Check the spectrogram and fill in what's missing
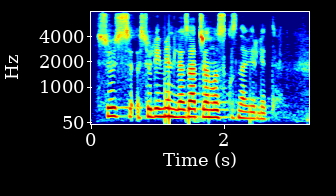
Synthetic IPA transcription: sɵz̥sulejmenlʲazɑt̪ʒɑnəlˠəsqʰəzənɑbe̞ɾɪle̞d̪̥ɪ

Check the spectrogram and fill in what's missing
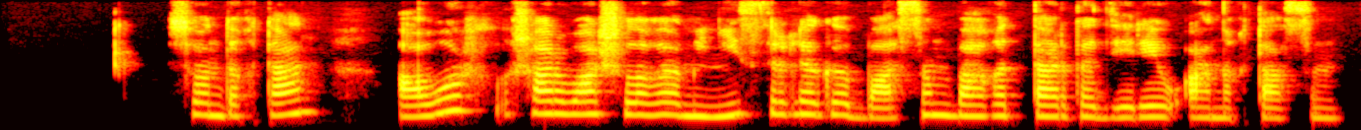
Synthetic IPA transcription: so̞nd̪əqt̪ɑn | ɑwəɾʃɑɾuwɑʃəlˠəʁəmʲijnijst̪ɾlɪɡʲɪbɑsəmbɑʁət̪ːɑɾd̪əd̪e̞ɾe̞wʔɑnəqt̪ɑsən

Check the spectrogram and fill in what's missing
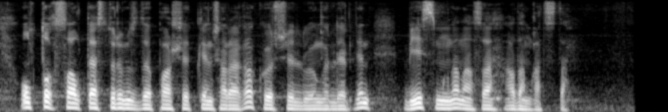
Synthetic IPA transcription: ʊlˠt̪ːəqsɑlˠt̪̚d̪æst̪ʏɾɪmɪzd̪ɪpʰɑʃe̞t̪̚kʲe̞nʃɑɾɑʁɑkʲʰɵɾʃelwɵŋɪɾle̞ɾɪne̞nbe̞sməɴd̪ɑnɑsɑɑd̪ɑmqʰɑ̰t̪ə̥st̪ə̰

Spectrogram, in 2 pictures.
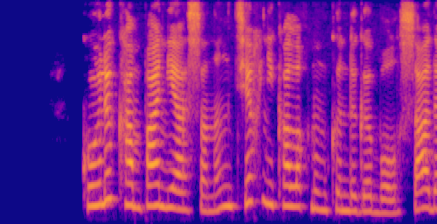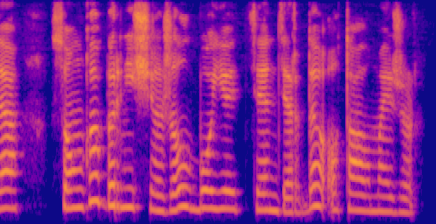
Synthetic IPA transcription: kʲʰɵlɪkʰːo̞mpanʲijasənəɴt̪ʰe̞χnijkɑlˠəqmʏmkʲɪnd̪ɪɡʲɪbo̞lˠsɑd̪ɑ | so̞ɴʁəbɪɾne̞ʃe̞ʒəlˠbo̞jət̪ʲʰe̞nd̪ʲe̞ɾd̪ɪʔʊ̰t̪ɑlˠmɑjʒʊɾ

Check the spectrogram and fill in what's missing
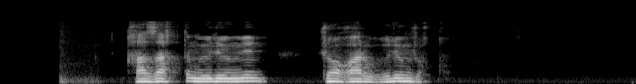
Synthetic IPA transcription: qʰɑzɑq̚t̪əɴwɵleŋɪne̞n | ʒ̥o̞ʁɑɾəwɵle̞ŋʒo̞q

